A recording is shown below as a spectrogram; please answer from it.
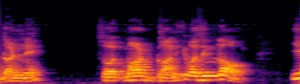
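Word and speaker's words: Maud Gonne: poet was in love with a girl called mod gone m a u d g o n n e but don't pronounce it as guani usually john don that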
